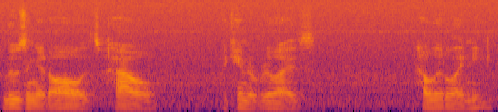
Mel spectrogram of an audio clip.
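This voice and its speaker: A man in his thirties, from the United States, talking through his thoughts in a reflective, unhurried personal monologue. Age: 30s. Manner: thoughtful, unhurried, musing aloud. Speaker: gong practitioner sharing thoughts. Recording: steady low rumbling background noise. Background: rumbling noise.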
